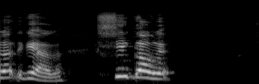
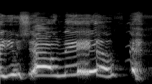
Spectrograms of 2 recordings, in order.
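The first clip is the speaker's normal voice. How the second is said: laughing shriek; 9 semitones higher, 3 dB louder, much slower than usual. Real, not acted. Reacting to his leaking confession.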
